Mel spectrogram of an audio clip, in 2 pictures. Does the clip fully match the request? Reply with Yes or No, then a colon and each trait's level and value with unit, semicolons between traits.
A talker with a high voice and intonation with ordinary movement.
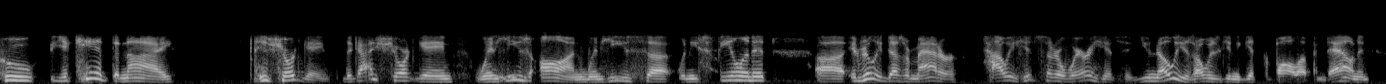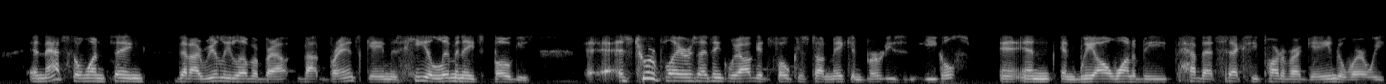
No: medium, 140 Hz; average, 4.5 semitones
